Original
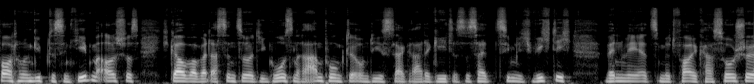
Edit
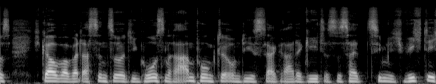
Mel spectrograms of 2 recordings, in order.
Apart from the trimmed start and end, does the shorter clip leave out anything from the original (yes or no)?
no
